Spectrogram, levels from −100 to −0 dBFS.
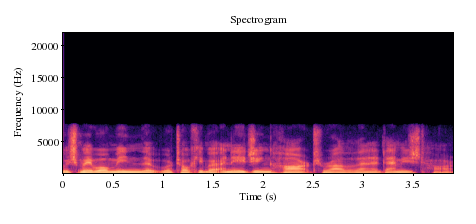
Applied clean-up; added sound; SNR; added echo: none; none; none; none.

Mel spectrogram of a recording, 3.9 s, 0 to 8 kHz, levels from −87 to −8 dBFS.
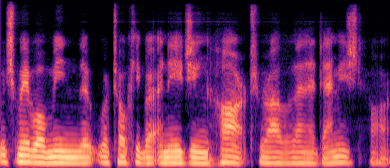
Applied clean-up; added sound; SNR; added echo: neural mask model DeepFilterNet 3.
